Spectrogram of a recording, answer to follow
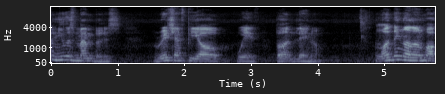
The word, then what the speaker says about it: Bernd Leno: I always thought it was spelled Bernard Leno, but you pronounce it BERND LENO as if it's some sort of German thing.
